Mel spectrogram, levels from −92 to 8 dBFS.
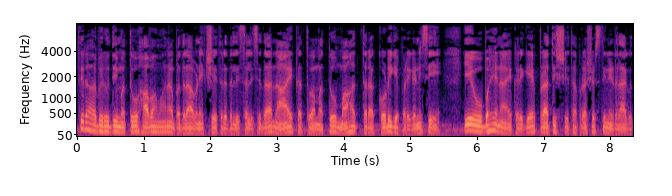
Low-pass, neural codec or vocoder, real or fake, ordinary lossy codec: none; none; real; none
